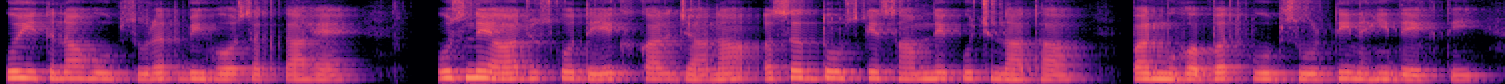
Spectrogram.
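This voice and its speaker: A woman storyteller reading a scripted story in a steady, emotive manner. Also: mid-range voice, echoey room.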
